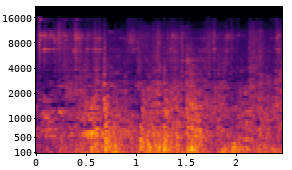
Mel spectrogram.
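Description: A yellow Labrador's paws thudding in quick, irregular steps as she bolts off from a sit-stay to chase a thrown rock.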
